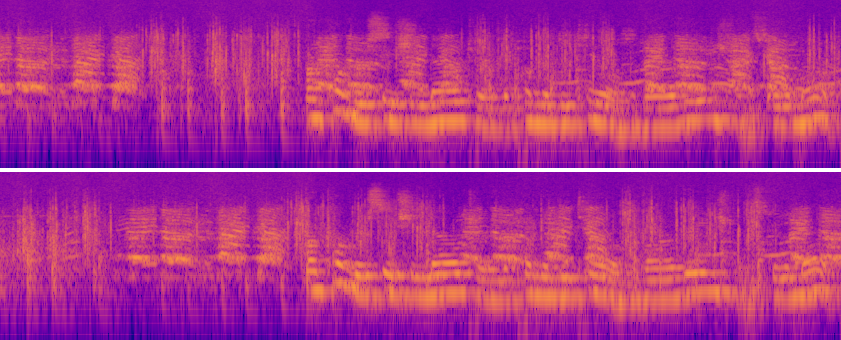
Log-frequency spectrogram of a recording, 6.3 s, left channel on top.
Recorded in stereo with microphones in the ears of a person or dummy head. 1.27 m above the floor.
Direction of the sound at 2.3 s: 20° left (ahead or behind).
